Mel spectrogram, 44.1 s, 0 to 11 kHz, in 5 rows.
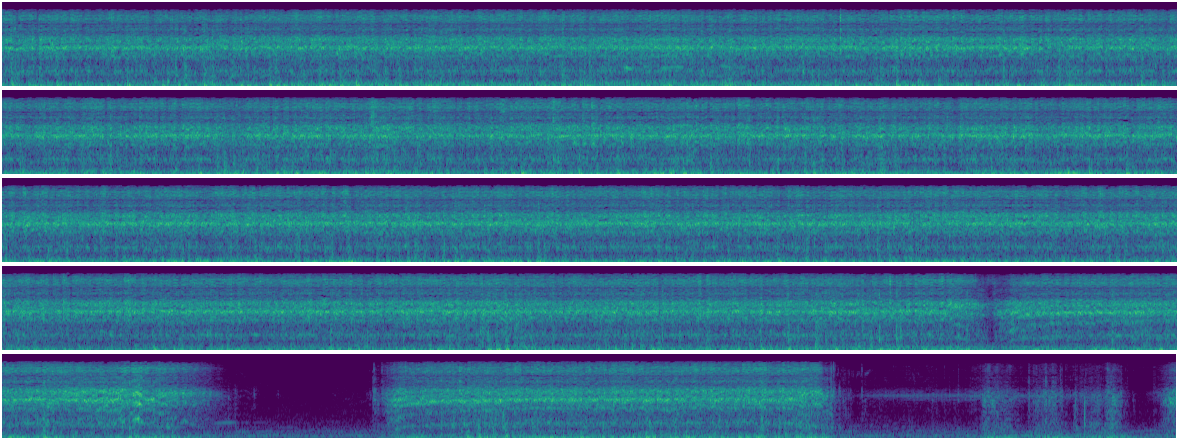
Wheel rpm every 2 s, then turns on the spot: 150, 160, 170, 160, 160, 160, 160, 160, 160, 160, 160, 160, 160, 160, 160, 160, 150, 130, 60, 110, 130, 10.
none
